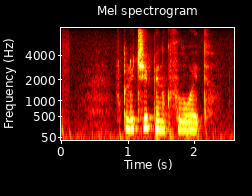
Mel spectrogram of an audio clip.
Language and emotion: Russian, neutral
